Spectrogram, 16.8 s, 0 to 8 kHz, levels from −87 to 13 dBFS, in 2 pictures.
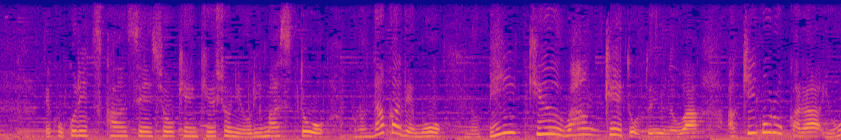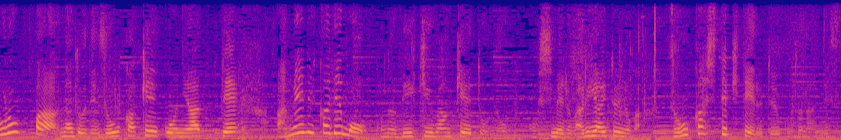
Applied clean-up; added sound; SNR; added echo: none; none; none; none.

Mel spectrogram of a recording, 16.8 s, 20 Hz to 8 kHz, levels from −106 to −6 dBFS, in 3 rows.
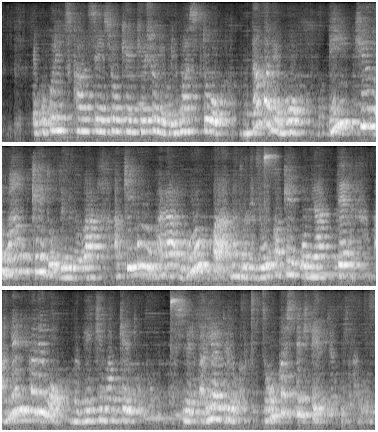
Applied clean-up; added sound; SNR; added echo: neural separator model SepFormer DNS4.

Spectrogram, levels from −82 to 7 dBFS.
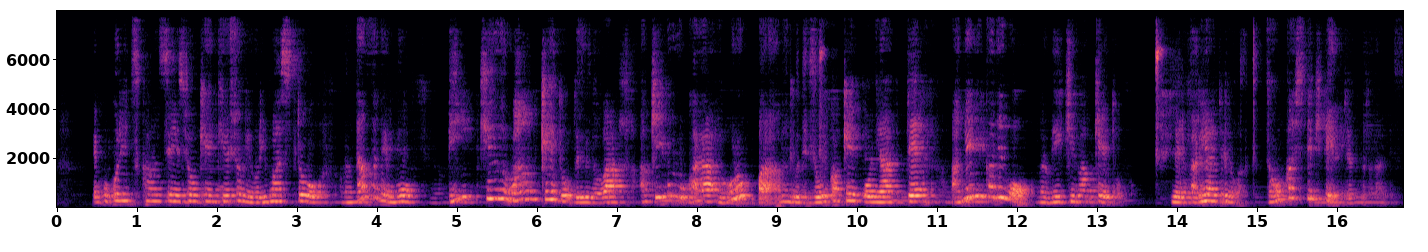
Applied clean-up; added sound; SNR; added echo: neural mask model DeepFilterNet 3.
